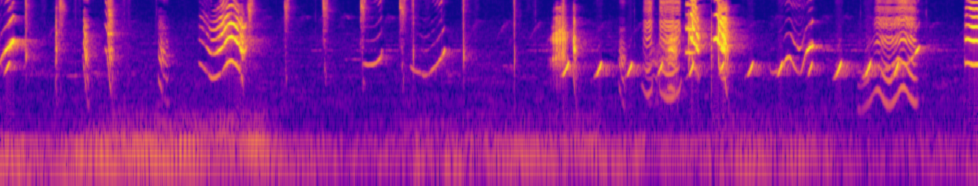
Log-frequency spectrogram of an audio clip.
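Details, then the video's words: Parrot giving a mix of sharp clicks, rising whistled notes and harsh squawks, growing busier toward the end with rapid wavering whistles, over a low background rumble. "Best and new style talking parrots"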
